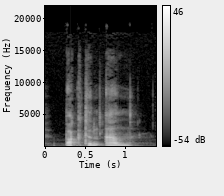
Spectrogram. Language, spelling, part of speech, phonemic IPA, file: Dutch, pakten aan, verb, /ˈpɑktə(n) ˈan/, Nl-pakten aan.ogg
- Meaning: inflection of aanpakken: 1. plural past indicative 2. plural past subjunctive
